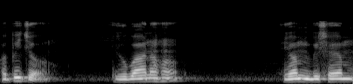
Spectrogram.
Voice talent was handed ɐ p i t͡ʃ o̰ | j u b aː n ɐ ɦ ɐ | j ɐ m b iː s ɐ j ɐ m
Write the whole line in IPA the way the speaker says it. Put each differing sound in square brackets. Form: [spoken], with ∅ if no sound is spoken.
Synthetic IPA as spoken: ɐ p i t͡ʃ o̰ | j u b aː n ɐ ɦ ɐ | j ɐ m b [i] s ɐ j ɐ m

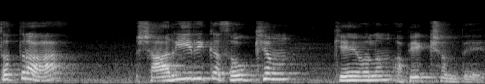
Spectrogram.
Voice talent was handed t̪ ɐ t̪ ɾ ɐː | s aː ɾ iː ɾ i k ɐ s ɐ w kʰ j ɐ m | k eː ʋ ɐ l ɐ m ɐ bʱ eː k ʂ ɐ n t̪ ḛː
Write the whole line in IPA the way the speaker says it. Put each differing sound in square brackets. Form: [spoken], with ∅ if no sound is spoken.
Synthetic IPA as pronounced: t̪ ɐ t̪ ɾ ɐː | [ʃ] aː ɾ iː ɾ i k ɐ s ɐ w kʰ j ɐ m | k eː ʋ ɐ l ɐ m ɐ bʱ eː k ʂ ɐ n t̪ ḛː

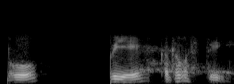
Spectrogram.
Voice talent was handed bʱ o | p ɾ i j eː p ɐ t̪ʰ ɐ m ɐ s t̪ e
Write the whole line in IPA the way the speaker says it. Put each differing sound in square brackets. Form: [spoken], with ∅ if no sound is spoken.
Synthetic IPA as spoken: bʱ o | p ɾ i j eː [k] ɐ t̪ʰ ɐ m ɐ s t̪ [i]

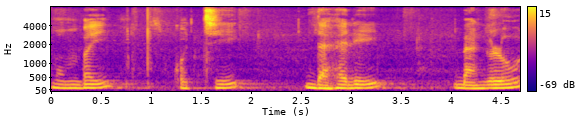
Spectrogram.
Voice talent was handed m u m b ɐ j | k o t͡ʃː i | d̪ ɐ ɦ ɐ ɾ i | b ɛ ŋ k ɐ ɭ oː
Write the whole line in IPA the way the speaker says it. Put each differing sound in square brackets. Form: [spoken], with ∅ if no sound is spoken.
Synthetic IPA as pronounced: m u m b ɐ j | k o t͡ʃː i | d̪ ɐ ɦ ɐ [l] i | b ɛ ŋ [ɡ] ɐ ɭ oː

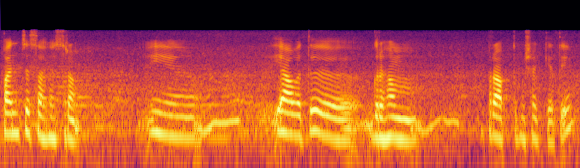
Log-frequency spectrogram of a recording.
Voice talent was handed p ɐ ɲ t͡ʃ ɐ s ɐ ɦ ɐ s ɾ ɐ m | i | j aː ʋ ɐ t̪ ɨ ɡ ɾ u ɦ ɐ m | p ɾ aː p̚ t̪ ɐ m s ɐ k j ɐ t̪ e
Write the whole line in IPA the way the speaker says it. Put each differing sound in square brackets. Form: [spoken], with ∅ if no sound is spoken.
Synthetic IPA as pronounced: p ɐ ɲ t͡ʃ ɐ s ɐ ɦ ɐ s ɾ ɐ m | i | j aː ʋ ɐ t̪ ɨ ɡ ɾ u ɦ ɐ m | p ɾ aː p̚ t̪ ɐ m [ʃ] ɐ k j ɐ t̪ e

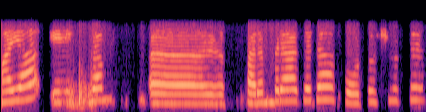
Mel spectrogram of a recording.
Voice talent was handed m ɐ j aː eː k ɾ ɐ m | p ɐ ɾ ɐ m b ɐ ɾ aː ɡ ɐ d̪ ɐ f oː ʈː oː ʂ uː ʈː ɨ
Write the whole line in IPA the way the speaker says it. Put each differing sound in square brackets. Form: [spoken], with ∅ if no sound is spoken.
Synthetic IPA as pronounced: m ɐ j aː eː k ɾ ɐ m | p ɐ ɾ ɐ m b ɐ ɾ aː ɡ ɐ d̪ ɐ f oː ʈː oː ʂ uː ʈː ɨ

